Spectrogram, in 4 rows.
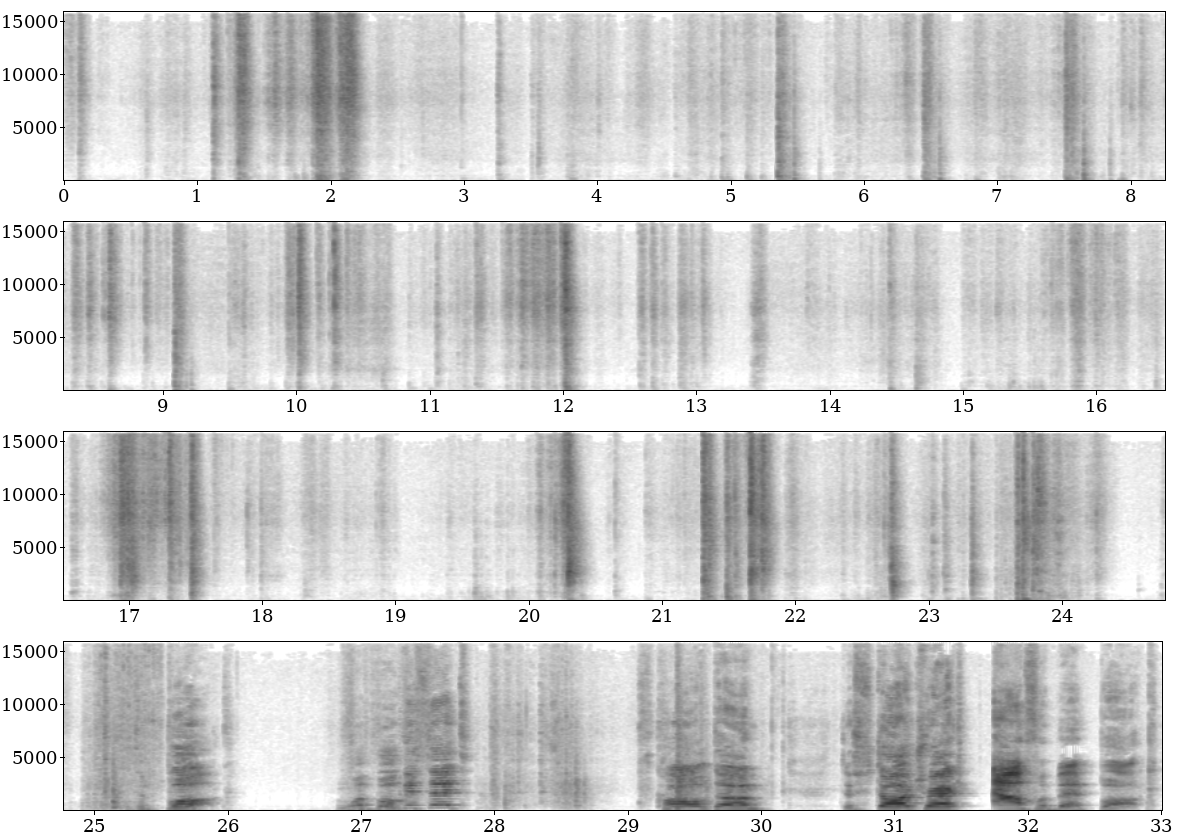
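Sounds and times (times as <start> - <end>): packaging rustling and tearing: 15.4 - 17.7.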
